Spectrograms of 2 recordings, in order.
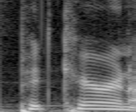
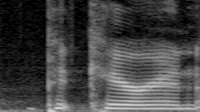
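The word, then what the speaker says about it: Pitcairn: free uh is Pit Karen Island.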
